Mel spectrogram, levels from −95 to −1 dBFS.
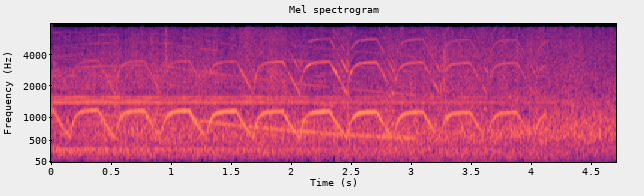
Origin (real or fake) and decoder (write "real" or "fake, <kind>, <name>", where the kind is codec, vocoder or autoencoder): real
